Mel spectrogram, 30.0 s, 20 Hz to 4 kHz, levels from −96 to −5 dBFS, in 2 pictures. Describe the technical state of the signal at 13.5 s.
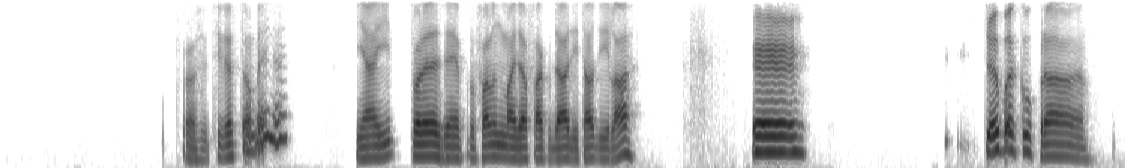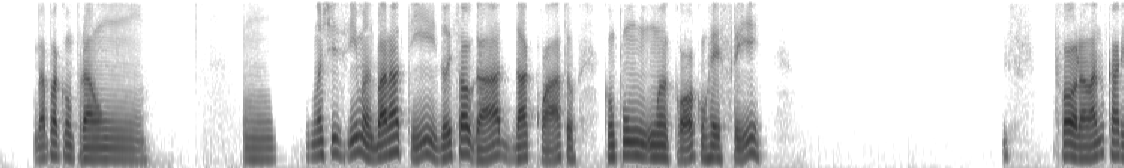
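At 13.5 s the speech signal is intact, with no audible fault at that point.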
